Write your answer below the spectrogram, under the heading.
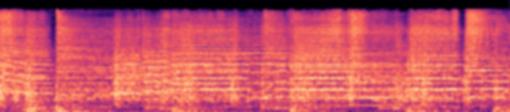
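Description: HBCU marching band playing: the brass section carries the tune over the drumline's low drum beats.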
